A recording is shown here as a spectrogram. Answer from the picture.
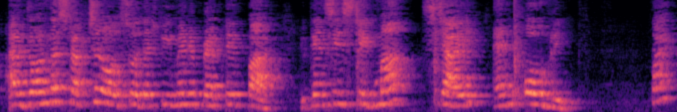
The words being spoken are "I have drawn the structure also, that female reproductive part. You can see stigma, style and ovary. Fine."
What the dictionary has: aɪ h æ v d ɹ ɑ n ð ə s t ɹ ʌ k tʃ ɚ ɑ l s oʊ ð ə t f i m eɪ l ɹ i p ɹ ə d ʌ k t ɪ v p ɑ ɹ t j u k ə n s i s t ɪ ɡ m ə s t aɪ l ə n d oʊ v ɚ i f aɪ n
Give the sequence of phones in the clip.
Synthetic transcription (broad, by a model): aɪ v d ɑ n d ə s t ɹ ʌ k tʃ ɚ ɑ l s oʊ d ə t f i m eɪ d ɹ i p ɹ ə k t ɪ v p ɑ ɹ t j u k ə n s i s t ɪ ɡ m ə s t aɪ l ə n d oʊ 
